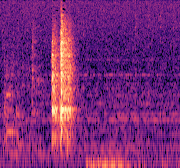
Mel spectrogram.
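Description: A hard plastic capsule clattering in the outlet of a gashapon capsule-toy machine as it is taken out: one sharp clatter less than a second in.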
